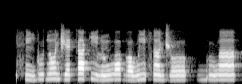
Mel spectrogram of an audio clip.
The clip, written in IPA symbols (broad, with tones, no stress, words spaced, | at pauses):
sĩ˨ ɡu˧dɔ̃˦ d͡ʒɛ˧ka˦ki˦˨lũ˨˦ wɔ˦ɡɔ˧wĩ˦ sã˦d͡ʒo˦ | ɡ͡bu˨ wã˧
